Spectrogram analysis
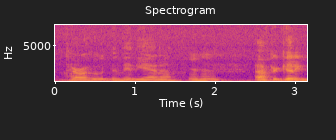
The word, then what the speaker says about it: Terre Haute: He left a federal penitentiary in Terre Haute, I can't pronounce it. Terre Haute? Terre Haute in Indiana.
